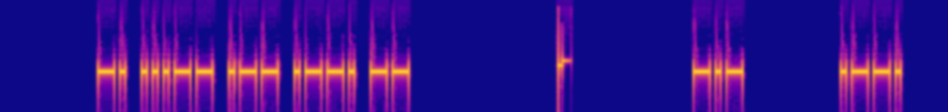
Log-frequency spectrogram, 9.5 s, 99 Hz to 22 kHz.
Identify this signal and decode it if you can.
Morse code, heard as a keyed tone, about 22 wpm, spaced as for 16 wpm, 700 Hz. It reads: N3WPM KP
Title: USA Call Signs - 5 Characters - 6x Character Spacing - 22wpm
